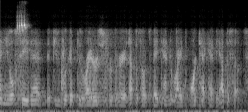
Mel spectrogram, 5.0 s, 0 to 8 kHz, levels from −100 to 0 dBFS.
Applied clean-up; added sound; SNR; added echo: none; Cricket; -2 dB; reverberation time 0.8 s.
